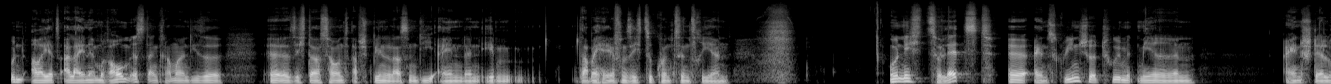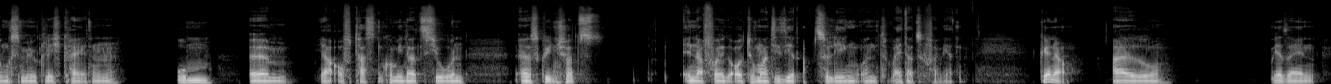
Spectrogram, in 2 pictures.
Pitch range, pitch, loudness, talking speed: 80-90 Hz, 85 Hz, -19 LUFS, 120 wpm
